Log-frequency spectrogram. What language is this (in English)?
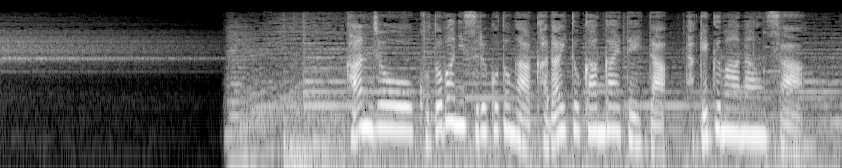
Japanese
